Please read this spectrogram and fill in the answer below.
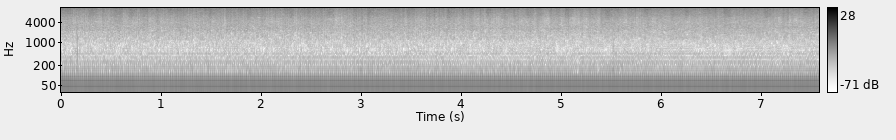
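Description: Steady electrical hum with a hiss over it, unchanging, with no other sound: the bare noise of the audio feed.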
